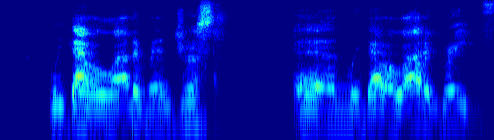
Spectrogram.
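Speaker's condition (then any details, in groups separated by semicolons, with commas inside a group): Cerebral palsy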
